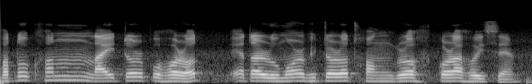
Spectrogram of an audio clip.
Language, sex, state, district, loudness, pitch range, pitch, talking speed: Assamese, male, Assam, Sonitpur, -17 LUFS, 145-170 Hz, 155 Hz, 100 wpm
